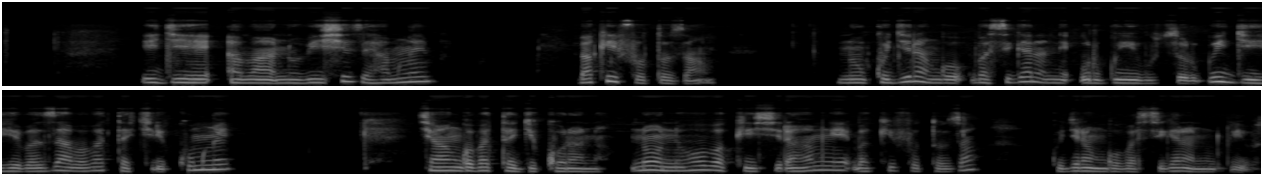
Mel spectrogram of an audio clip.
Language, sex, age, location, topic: Kinyarwanda, female, 25-35, Kigali, health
